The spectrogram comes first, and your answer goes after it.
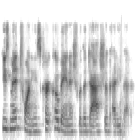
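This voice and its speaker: A woman's voice: on the low side, fast, fairly bright tone. A woman narrating scripted stage directions at a screenplay table read.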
